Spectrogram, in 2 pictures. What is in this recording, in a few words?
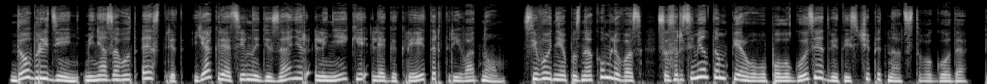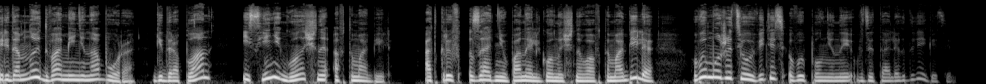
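Russian, female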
